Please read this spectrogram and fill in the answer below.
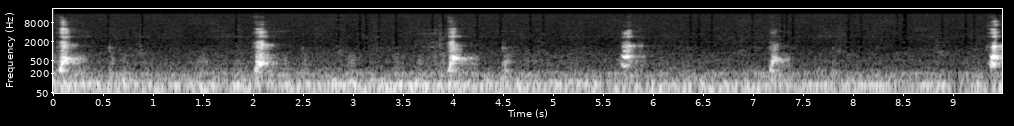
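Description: Sharp, brief hiccup sounds about every 1.5 to 2 seconds, six in total, over a low steady room hum; they may be faked.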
